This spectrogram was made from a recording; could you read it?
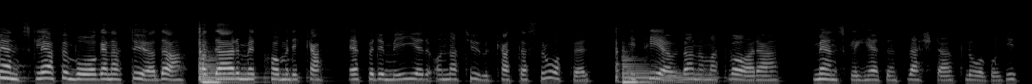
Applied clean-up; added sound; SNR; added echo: neural mask model RNNoise.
